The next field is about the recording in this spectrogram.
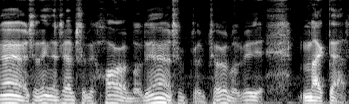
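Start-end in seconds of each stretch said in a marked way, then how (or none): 0.4-3.3 soft mumble, barely projected, under the breath. Showing how one can mumble a reply on television: mumbled. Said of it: "one can sort of mumble, you know, and you can say".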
